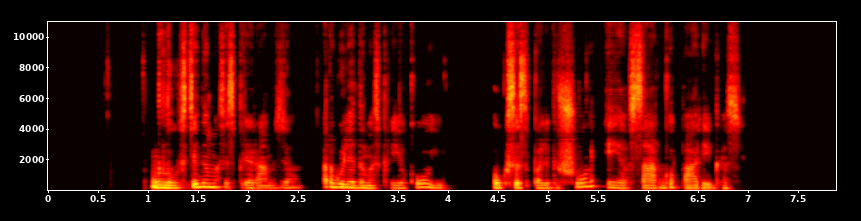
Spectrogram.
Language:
Lithuanian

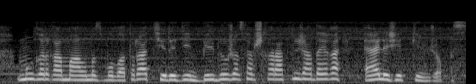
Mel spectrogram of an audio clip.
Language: Kazakh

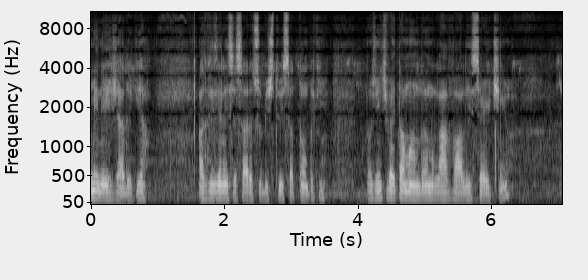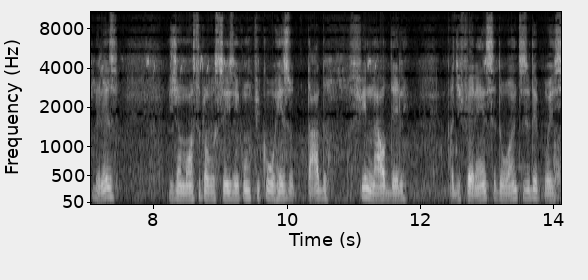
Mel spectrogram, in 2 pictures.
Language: Portuguese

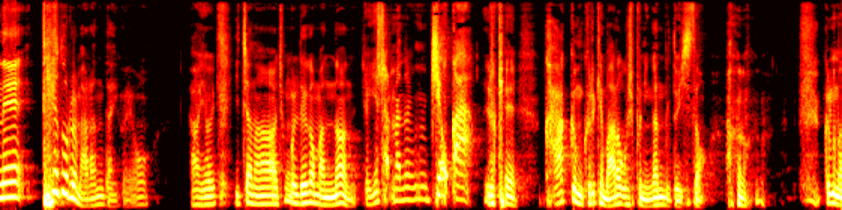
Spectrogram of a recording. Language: Korean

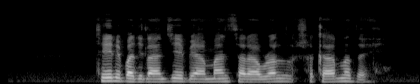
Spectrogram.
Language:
Pashto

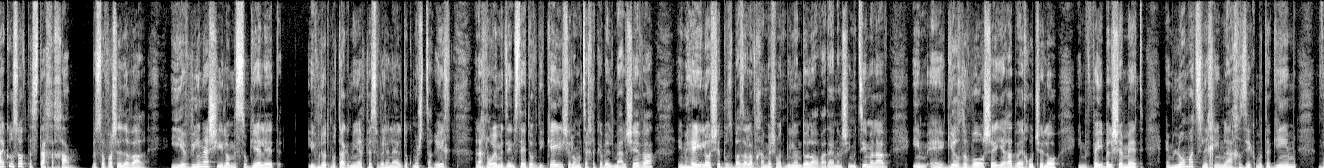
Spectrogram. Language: Hebrew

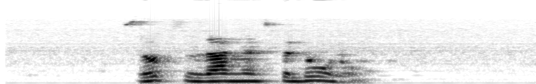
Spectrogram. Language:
German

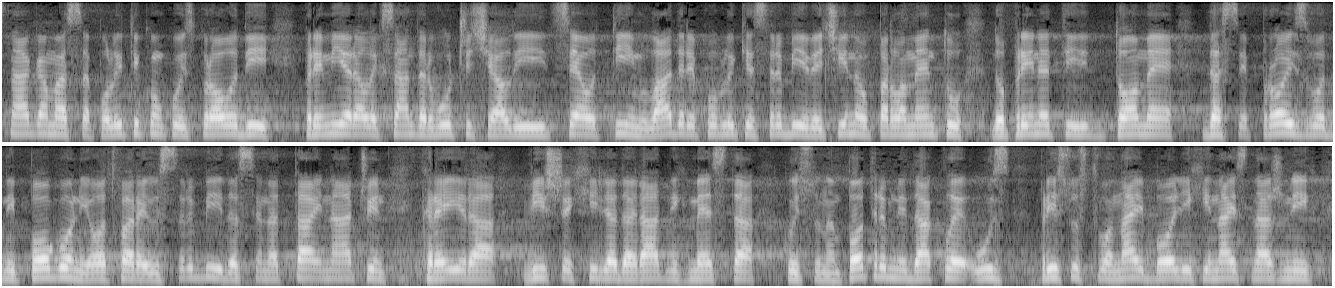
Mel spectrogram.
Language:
Serbian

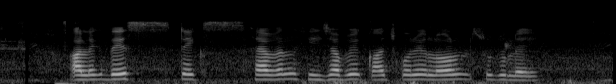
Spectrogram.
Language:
Bangla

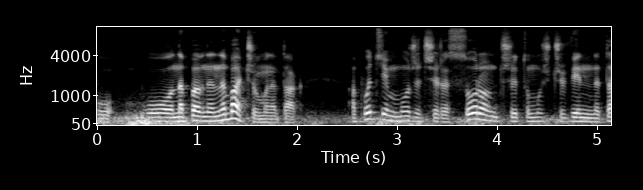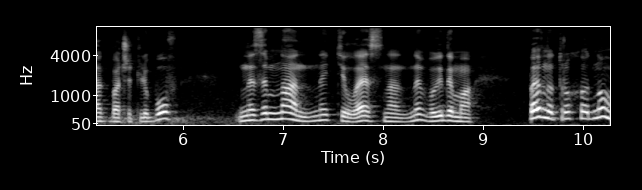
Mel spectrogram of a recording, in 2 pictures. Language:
Ukrainian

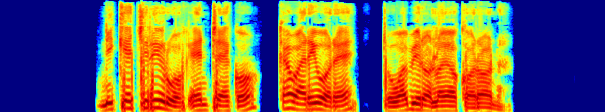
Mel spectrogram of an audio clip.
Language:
Luo (Kenya and Tanzania)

